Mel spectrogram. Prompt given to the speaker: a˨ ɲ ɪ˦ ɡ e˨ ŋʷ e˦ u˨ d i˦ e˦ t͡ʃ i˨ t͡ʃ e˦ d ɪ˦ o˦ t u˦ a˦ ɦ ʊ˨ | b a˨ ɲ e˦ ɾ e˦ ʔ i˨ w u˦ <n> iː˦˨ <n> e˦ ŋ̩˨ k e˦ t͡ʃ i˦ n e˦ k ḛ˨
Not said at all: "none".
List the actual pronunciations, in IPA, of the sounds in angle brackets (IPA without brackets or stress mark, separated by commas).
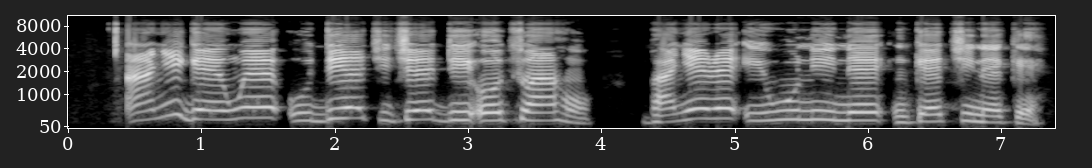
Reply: n, n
